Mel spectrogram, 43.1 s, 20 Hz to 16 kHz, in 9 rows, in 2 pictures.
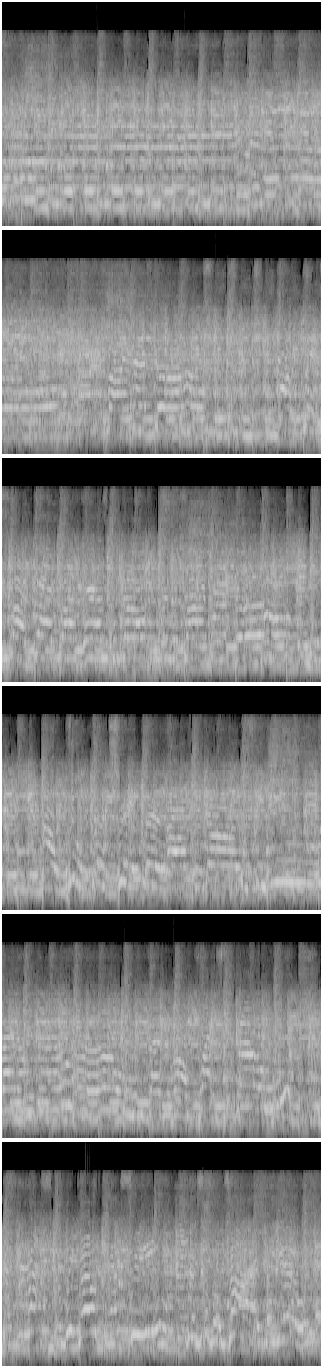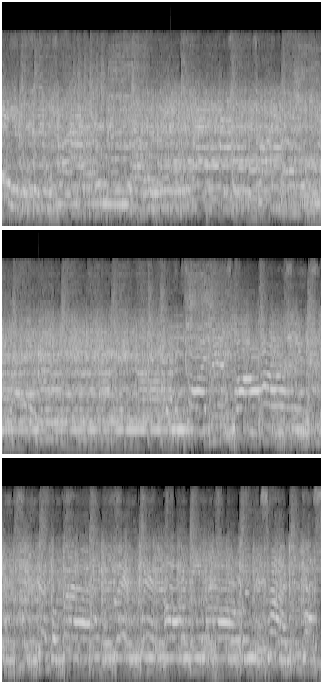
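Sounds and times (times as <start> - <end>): women singing: 0.0 - 1.1, 2.4 - 14.0, 14.9 - 34.6, 35.5 - 43.0
rock band guitars: 0.0 - 43.0.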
